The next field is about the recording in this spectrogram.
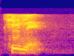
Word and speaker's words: Chile: It's Chile, right? Is that how you pronounce you guys' country? – It's Chile. – Chile. Okay. Right. Not to be that's right.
